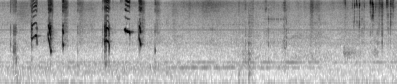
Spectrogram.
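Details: One-week-old American Pit Bull Terrier puppies, a litter of seven, give a burst of high squeaks and short whines in the first three seconds, then fall mostly quiet, with a low indoor hum and faint rustling.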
